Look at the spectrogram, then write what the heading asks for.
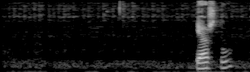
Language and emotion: Russian, neutral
